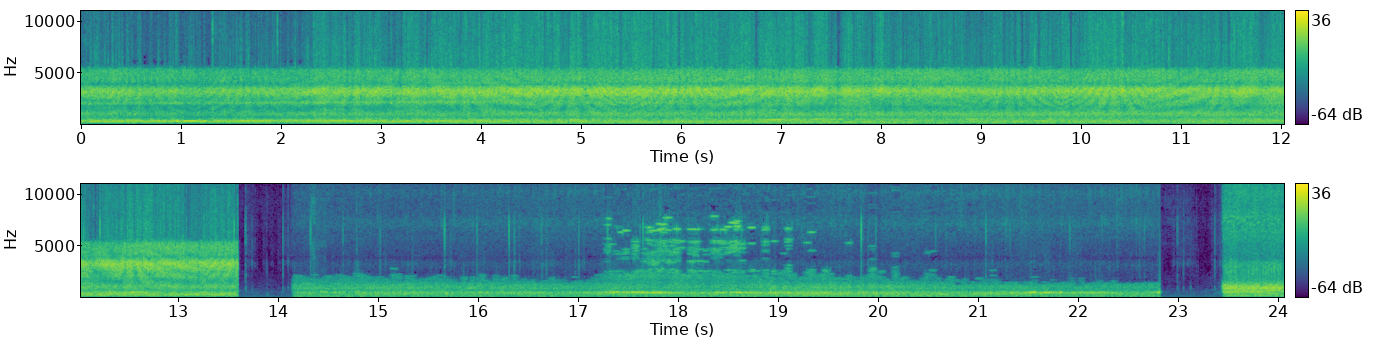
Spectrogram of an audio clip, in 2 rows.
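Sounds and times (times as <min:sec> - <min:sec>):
whooshing drone with swirling sweeps: 0:00.0 - 0:13.6, 0:14.2 - 0:22.8, 0:23.5 - 0:24.0.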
